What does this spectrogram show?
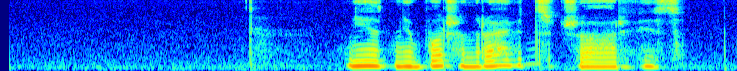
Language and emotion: Russian, sad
